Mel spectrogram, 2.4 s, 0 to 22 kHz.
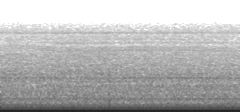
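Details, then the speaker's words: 1990 Honda Civic after charging system repair with a new alternator, warming up at idle: deep, even rumble with no ticks, knocks or the previous alternator whine; smooth idle. "it sounds good sweet and no more whining from the alternator"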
